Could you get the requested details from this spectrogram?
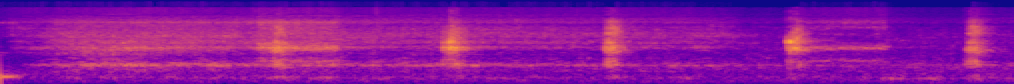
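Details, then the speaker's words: Adult's overnight recording of their own sleep bruxism: sharp, squeaky teeth-grinding scrapes about once a second, described as sounding like a duck, the jaw like a machine. "I do that with my jaw in my sleep. That's like, it sounds so- like your jaw is like a machine."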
